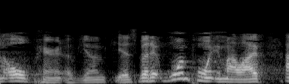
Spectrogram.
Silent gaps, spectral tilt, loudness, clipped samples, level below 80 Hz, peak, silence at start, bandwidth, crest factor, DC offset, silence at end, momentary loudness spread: none; -9.5 dB/octave; -24 LUFS; under 0.1%; -60 dBFS; -6 dBFS; 0 s; 5.2 kHz; 16 dB; under 0.1%; 0 s; 12 LU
